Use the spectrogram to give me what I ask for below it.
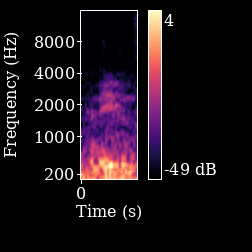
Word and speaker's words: Cynefin: I don't know if anyone familiar with the Cynefin, that's how you pronounce that, Cynefin framework, for trying to cope with this increasingly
